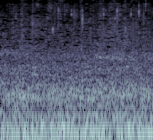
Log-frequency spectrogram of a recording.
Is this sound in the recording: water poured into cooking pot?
yes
